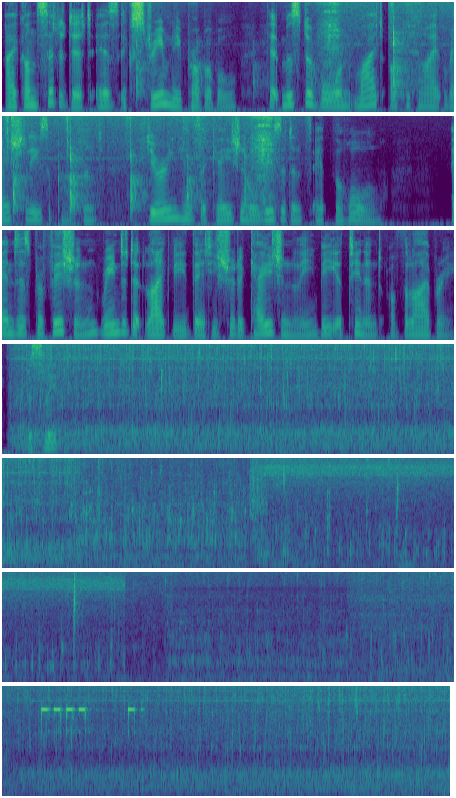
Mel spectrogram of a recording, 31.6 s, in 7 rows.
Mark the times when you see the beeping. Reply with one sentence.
You can hear the beeping from 27.5 to 28.6 s.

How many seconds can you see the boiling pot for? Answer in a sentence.
You can hear the boiling pot for 18 seconds altogether.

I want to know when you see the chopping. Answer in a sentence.
The chopping can be heard from 1.3 to 7.3 s.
